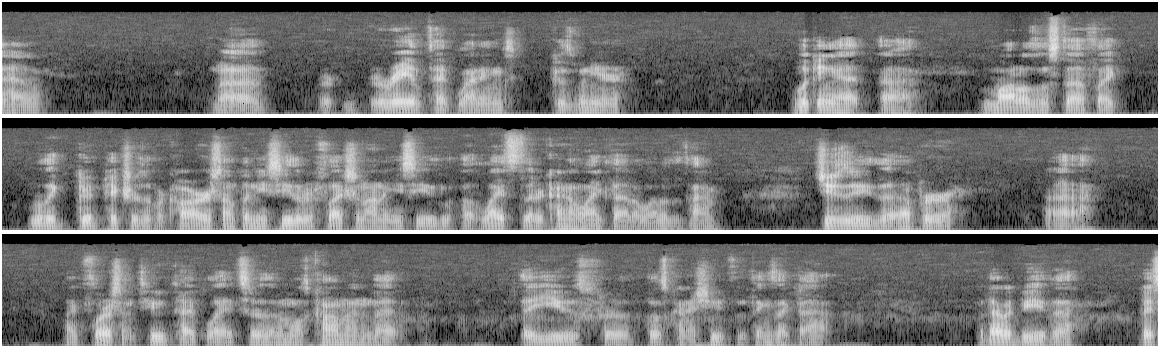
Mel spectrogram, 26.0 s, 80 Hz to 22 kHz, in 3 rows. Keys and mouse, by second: 20.7-26.0 middle drag.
